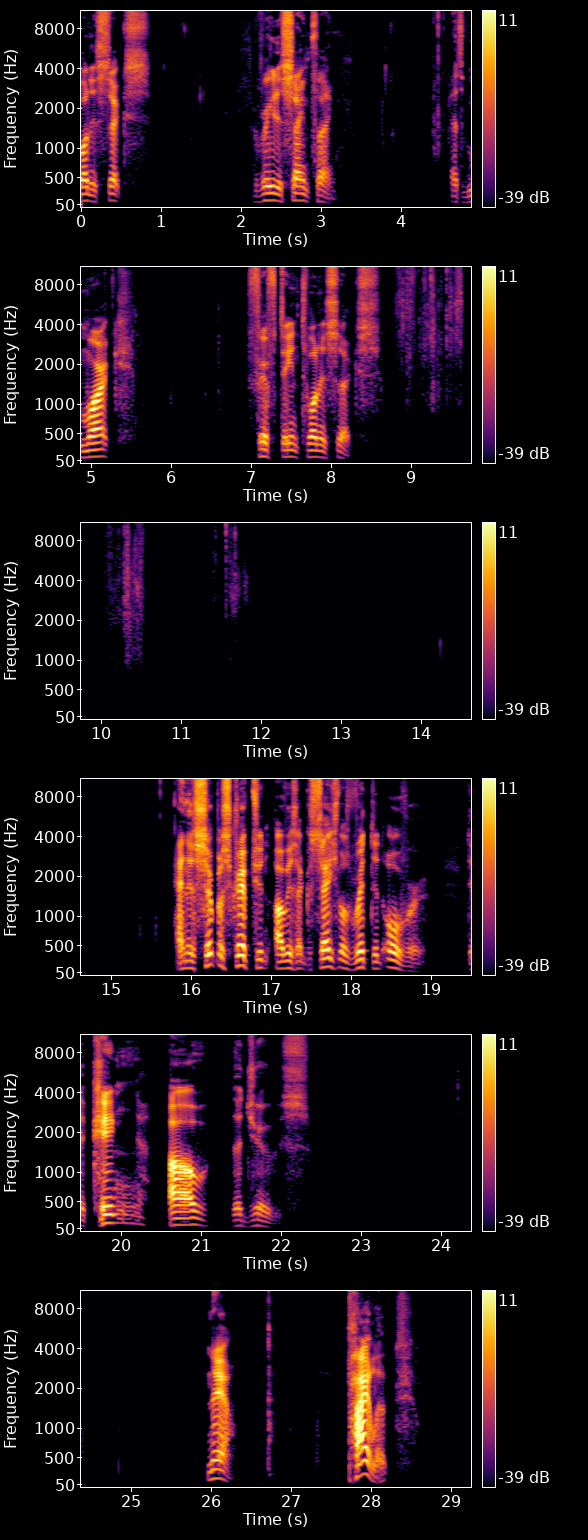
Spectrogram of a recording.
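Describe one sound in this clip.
An elderly man speaks calmly into a microphone, reading out in short phrases with pauses.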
